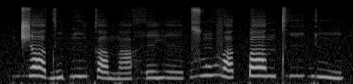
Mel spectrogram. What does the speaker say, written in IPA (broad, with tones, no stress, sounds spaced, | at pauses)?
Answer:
d͡ʒ a˦˨ d ĩ˦ ɓ ĩ˦ k a˨ m ɾ ã˨ h e˦ j ɪ˦ | z ũ˦ v a˨˦ k͡p aː˦ n tʰ iː˦ ɡ ĩ˨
